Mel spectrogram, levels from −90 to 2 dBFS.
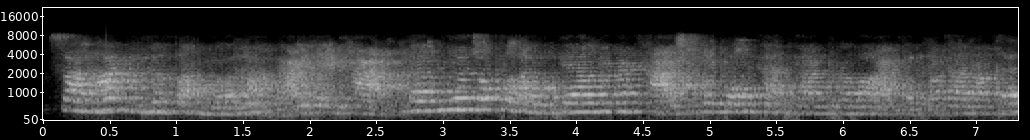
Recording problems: room echo; strong; dies away in 1.1 s
off-mic speech; far
garbled, watery; badly; nothing above 8 kHz
echo of what is said; faint; throughout; 600 ms later, 25 dB below the speech
thin; very slightly; fading below 350 Hz
voice in the background; faint; throughout; 20 dB below the speech

